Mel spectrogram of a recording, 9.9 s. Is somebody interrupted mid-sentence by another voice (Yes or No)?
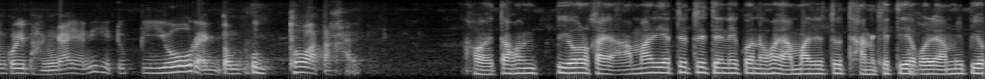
No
